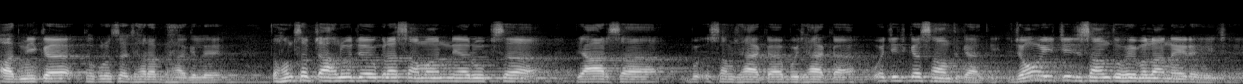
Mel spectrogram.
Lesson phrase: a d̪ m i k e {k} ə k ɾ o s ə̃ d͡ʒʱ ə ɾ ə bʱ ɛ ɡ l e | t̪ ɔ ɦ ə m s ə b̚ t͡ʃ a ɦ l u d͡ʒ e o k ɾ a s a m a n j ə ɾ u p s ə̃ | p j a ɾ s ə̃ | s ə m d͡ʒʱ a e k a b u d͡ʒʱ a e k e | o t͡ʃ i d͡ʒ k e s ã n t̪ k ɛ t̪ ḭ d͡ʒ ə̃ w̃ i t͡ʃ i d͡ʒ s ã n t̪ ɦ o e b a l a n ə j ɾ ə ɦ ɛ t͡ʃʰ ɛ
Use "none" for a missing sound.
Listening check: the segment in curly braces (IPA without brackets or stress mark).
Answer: k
